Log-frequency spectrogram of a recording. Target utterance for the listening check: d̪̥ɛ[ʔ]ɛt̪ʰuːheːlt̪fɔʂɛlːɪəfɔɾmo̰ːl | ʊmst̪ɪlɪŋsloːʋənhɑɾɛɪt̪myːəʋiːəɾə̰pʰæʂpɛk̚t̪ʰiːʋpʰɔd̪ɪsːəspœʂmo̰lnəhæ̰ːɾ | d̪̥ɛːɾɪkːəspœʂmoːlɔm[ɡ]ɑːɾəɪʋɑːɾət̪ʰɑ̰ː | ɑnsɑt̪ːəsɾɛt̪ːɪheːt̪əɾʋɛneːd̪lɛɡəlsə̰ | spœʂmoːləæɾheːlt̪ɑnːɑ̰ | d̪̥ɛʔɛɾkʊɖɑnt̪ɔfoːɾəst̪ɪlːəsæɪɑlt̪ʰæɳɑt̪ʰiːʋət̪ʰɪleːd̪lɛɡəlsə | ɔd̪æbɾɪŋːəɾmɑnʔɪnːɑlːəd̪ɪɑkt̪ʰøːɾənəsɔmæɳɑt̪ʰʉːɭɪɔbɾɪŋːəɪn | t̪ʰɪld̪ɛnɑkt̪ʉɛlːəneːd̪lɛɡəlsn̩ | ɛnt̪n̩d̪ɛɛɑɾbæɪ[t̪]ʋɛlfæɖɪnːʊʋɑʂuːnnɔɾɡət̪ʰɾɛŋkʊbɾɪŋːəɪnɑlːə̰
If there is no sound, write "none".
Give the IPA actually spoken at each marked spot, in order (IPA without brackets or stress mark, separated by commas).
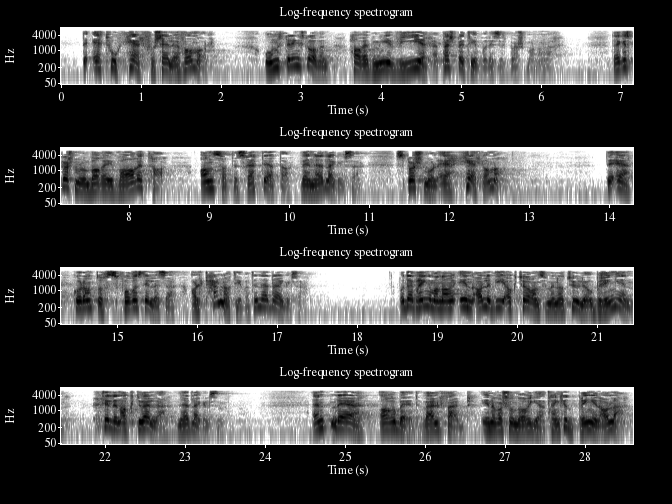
ʔ, b, d̪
